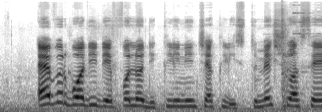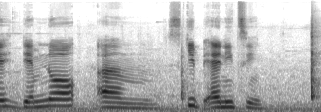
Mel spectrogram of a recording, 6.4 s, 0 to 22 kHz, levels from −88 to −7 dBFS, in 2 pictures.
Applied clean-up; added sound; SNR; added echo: none; Mechanisms; 14 dB; none.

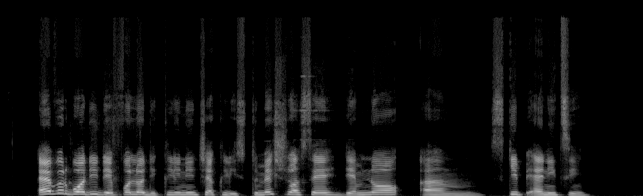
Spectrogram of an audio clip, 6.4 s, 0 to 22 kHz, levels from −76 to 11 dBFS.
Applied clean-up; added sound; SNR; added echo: neural mask model DeepFilterNet 3.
